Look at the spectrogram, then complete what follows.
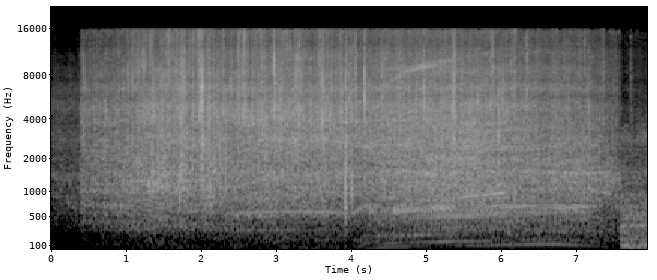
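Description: Minivan driving past on a rural road and pulling away: engine and tyre noise, with the engine note rising a little as it passes. Near the end the sound switches abruptly to the steady low engine drone heard inside a moving car.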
